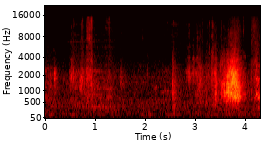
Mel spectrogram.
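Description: Pages of a paperback budget planner rustling as it is flipped through, with a louder rustle of paper near the end as the book is laid open flat.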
